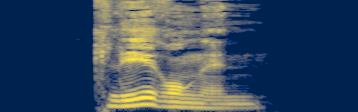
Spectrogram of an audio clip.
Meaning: plural of Klärung
- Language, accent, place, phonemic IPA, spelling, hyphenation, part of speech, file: German, Germany, Berlin, /ˈklɛːʁʊŋən/, Klärungen, Klä‧run‧gen, noun, De-Klärungen.ogg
